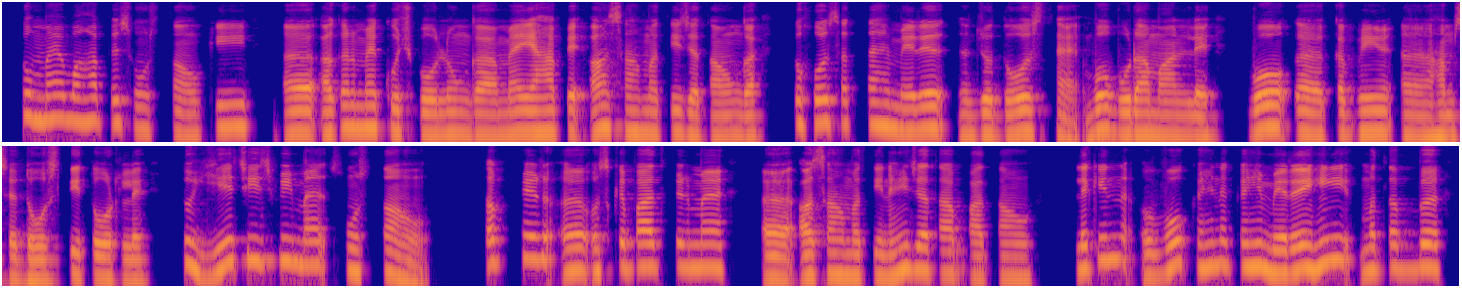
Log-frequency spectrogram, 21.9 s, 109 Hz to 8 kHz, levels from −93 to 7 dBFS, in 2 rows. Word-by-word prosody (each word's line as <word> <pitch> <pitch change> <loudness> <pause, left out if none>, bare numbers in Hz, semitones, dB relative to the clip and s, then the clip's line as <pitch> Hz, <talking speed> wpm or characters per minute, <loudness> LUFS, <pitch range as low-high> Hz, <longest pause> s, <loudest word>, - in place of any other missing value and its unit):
तो 245 - 0
मैं 220 +1 0
वहाँ 215 -1 -1
पे 195 - -2
सोचता 155 -5 -7
हूँ 130 -1 -3
कि 170 +1 -2 0.2
अ - - -3 0.3
अगर 170 +5 +1
मैं 165 0 +2
कुछ 150 -2 -3
बोलूँगा 135 -1 +1
मैं 135 +2 +1
यहाँ 145 0 +5
पे 150 - +4
असहमति 145 -3 -1
जताऊँगा 125 -1 -1 0.3
तो 195 - -1
हो 200 0 +4
सकता 190 -1 -6
है 180 -1 +1
मेरे 160 0 +3 0.2
अ, - - -3
जो 130 +1 +1
दोस्त 145 +2 +1
हैं 105 -3 -1
वो 155 +1 +4
बुरा 135 0 +3
मान 125 -1 -1
ले 120 -1 +3 0.3
वो 170 +3 +6
अ, 140 -5 +1
कभी 140 +2 +1
अ, 130 - -8 0.2
हमसे 125 +1 0
दोस्ती 120 +3 0
तोड़ 135 -1 +3
ले। 125 0 +1 0.3
तो 220 - +2
ये 180 +7 +1
चीज़ 240 0 -2
भी 240 -1 +2
मैं 215 -1 0
सोचता 170 -1 -3
हूँ 125 -8 -1 0.4
तब 220 +1 0
फिर 250 -1 +1
अ, 245 -8 -4 0.2
उसके 170 +4 -2
बाद 200 0 +3
फिर 200 -1 -2
मैं 195 0 +1 0.3
अ - - +4 0.2
असहमति 145 0 0
नहीं 160 +7 +1
जता 175 -3 +1
पाता 135 -1 -4
हूँ। 135 0 -3 0.3
लेकिन 240 +6 0
वो 160 +9 +2
कहीं 195 +1 0
न 215 0 -2
कहीं 200 0 +1
मेरे 170 0 +5
ही 240 +1 +1
मतलब 180 +2 -3
अ, 195 -1 +4
155 Hz, 185 wpm, -25 LUFS, 135-195 Hz, 0.4 s, वो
